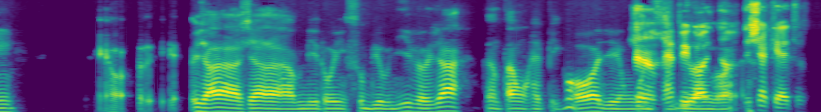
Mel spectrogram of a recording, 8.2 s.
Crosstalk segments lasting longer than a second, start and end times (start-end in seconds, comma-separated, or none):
6.4-7.6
